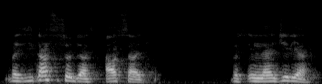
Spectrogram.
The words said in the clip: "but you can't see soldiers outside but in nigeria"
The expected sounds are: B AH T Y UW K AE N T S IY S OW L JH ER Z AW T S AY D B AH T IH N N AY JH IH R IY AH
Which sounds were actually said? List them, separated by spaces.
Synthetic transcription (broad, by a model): B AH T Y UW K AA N S IY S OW JH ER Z AW T S AY D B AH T IH N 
